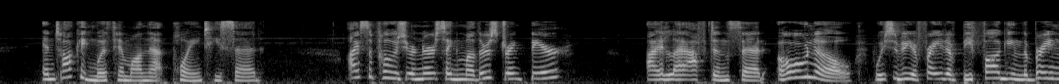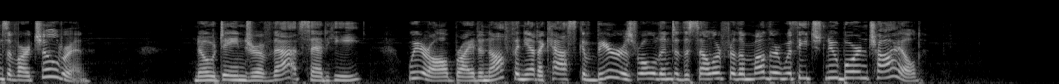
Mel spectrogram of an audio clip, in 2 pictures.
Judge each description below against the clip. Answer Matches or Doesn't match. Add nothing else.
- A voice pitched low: Doesn't match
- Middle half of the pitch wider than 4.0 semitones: Matches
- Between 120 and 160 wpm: Doesn't match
